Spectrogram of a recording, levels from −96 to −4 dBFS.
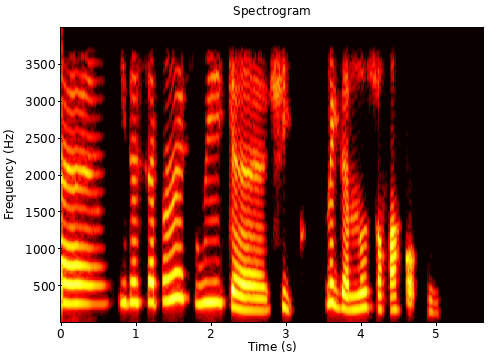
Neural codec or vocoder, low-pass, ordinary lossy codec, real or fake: autoencoder, 48 kHz, 32 numbers a frame, DAC-VAE, trained on Japanese speech; 3.6 kHz; none; fake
